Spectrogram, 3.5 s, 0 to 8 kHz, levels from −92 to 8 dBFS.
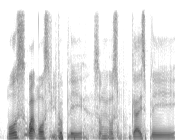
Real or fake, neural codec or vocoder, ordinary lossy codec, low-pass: real; none; none; 7.2 kHz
